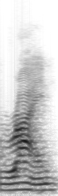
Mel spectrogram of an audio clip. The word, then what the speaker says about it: rhyme: Então, a palavra rhyme, que é rima, era escrita assim. E repare que também assim faz muito mais sentido, né? Em relação ao som, né? Esse H mudo aqui, né?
